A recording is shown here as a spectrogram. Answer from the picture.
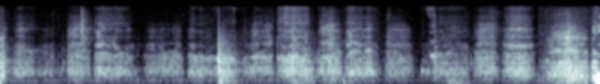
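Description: A few faint clicks and creaks from a hydraulic engine hoist and its chain as an engine is let down on it, with a man breathing close by.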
